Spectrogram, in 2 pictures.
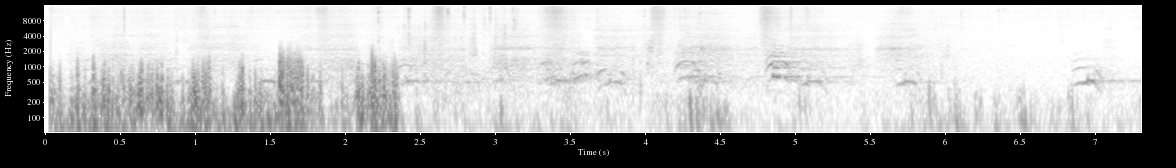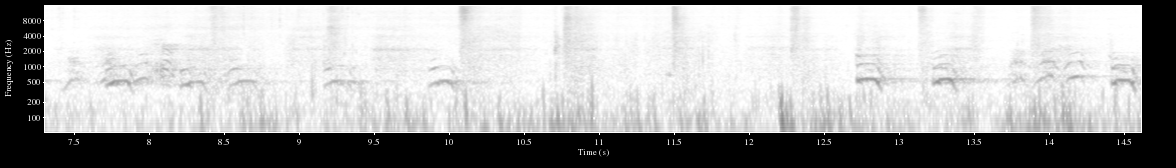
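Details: Coyote hounds baying while chasing a red coyote into a rock den. A loud low rumble fills the first two seconds, then repeated hoarse, harmonic bays come several times a second, with overlapping voices from the pack.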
